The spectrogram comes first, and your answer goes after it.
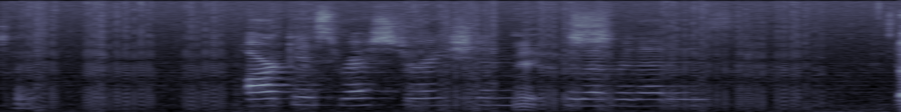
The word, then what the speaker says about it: Arcus: How do you pronounce that? Arcus Restoration, Yes.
